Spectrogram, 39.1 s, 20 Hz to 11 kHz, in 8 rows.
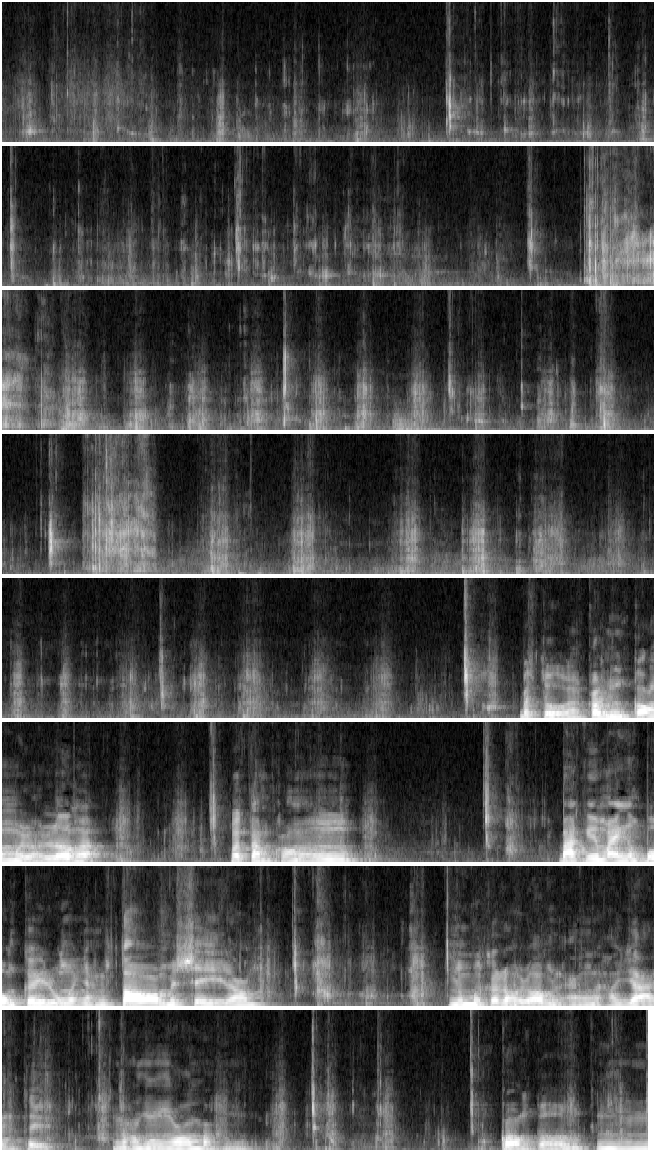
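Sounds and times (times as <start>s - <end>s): soft chewing clicks: 0.2s - 23.4s, 35.8s - 39.0s
crisp crunches biting cucumber: 8.8s - 23.4s.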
